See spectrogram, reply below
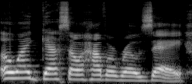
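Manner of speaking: ordinary talk, nothing marked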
